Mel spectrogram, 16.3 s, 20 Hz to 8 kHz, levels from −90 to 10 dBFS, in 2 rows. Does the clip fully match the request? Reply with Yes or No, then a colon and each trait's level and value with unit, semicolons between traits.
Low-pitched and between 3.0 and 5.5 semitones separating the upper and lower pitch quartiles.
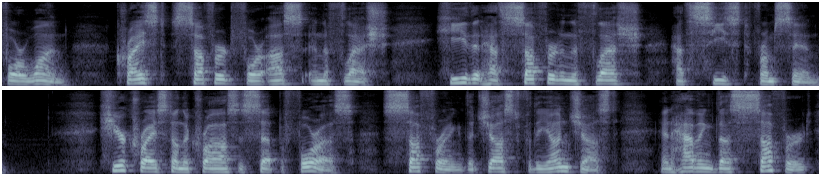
Yes: low, 120 Hz; average, 3.7 semitones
